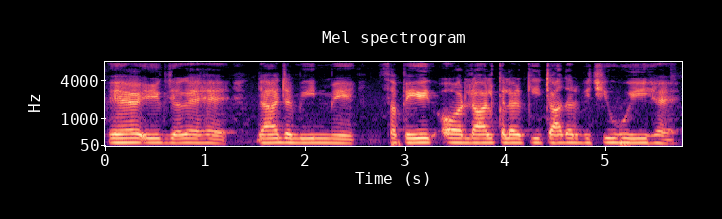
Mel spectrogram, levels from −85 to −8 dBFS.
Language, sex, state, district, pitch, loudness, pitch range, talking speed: Hindi, male, Uttar Pradesh, Lalitpur, 145 Hz, -17 LUFS, 145-150 Hz, 165 wpm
